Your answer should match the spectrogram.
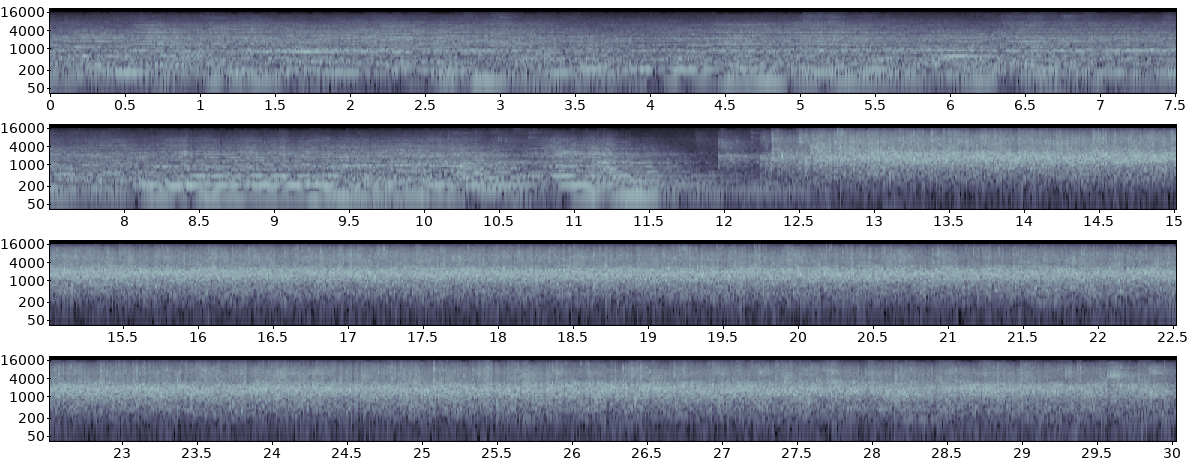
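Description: A middle school string orchestra plays the closing bars of a piece, ending on a loud final chord about twelve seconds in. The audience then breaks into steady applause.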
